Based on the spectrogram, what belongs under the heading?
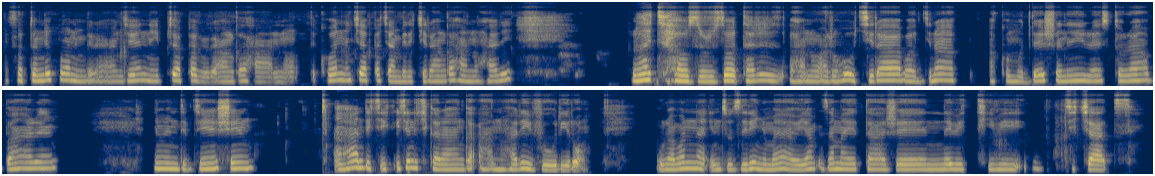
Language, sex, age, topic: Kinyarwanda, female, 25-35, government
